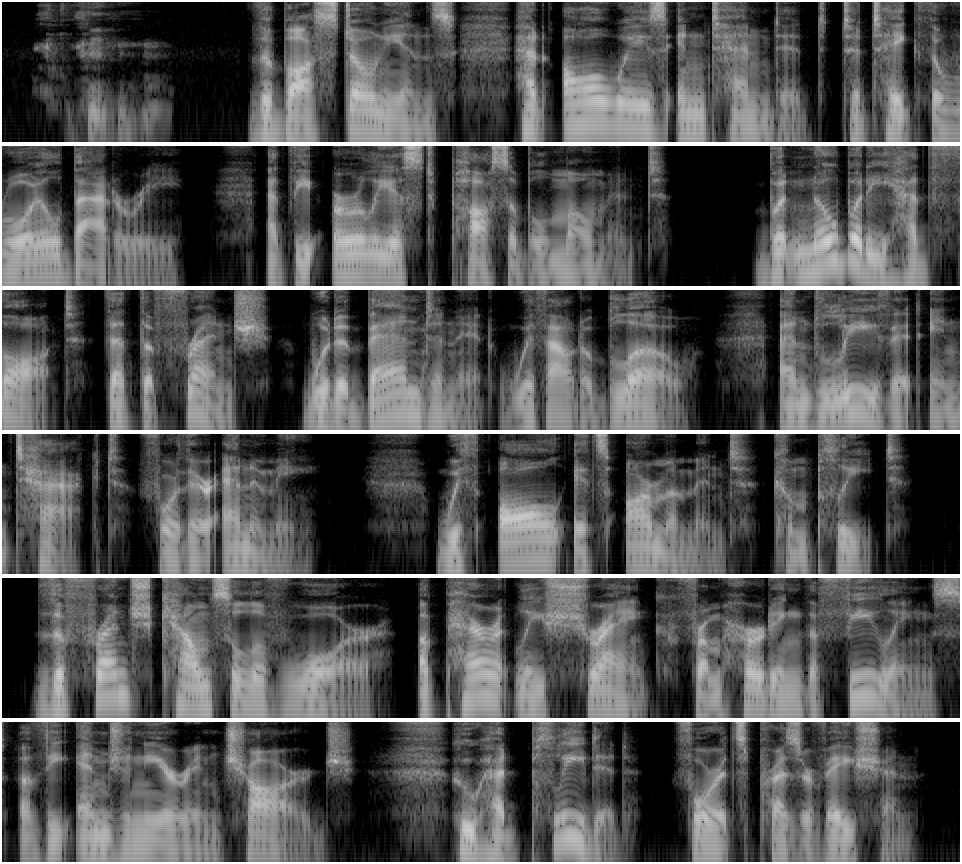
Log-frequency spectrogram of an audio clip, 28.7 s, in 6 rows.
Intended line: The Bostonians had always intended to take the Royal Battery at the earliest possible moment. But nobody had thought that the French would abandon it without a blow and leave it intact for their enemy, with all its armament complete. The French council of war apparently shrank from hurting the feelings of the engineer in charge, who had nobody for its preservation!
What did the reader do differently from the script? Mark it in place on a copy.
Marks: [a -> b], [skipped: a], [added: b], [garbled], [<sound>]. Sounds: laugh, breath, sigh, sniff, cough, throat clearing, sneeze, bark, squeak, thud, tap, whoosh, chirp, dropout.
[laugh] The Bostonians had always intended to take the Royal Battery at the earliest possible moment. But nobody had thought that the French would abandon it without a blow and leave it intact for their enemy, with all its armament complete. The French council of war apparently shrank from hurting the feelings of the engineer in charge, who had [nobody -> pleaded] for its preservation!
